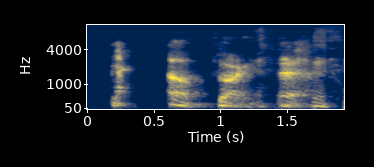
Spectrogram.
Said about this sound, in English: Oh, sorry. Throwing up in my mouth a little bit. Clearing your throat? Are you getting teary? I'm not sure. I had some goo in there.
